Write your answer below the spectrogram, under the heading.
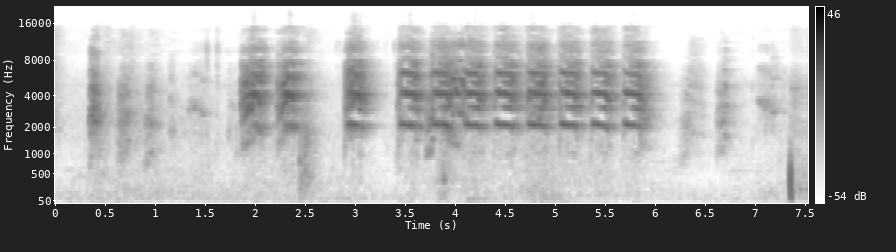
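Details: Sun conure calling in a fast run of harsh, grating squawks, about three per second for several seconds, after a few scattered single notes.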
